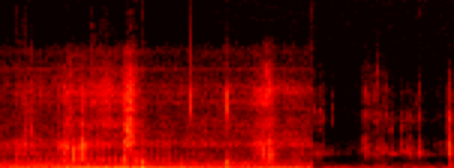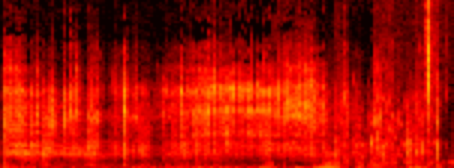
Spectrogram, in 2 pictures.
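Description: Low rumble on a boat's deck for about two seconds, then a sudden cut to the audio of an underwater camera: water rushing past with bubbles and scattered clicks.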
